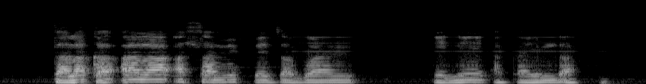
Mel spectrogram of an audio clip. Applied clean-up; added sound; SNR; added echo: neural separator model SepFormer DNS4.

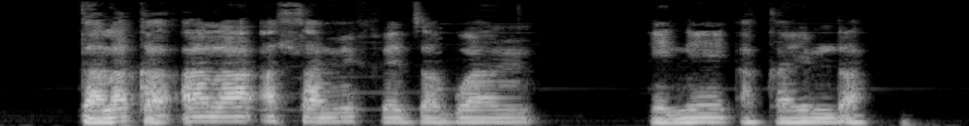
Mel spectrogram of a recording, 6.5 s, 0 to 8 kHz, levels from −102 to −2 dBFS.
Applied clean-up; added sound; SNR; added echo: neural mask model DeepFilterNet 3.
